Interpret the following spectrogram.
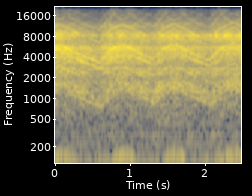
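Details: DJI Mavic Mini with power system error 30210, after reflowing all four BLDC driver ICs on the ESC: a high, even whine that swells and dips smoothly with throttle; the motors now run normally.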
